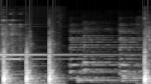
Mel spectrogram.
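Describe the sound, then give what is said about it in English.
A neighbor knocks on a door in Congerville first thing in the morning: three loud, heavy knocks in quick succession, a brief sustained ringing tone, then one more forceful knock, without any talking. “I do believe that's my favorite resident of Congerville, beating down our door first thing in the morning.”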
